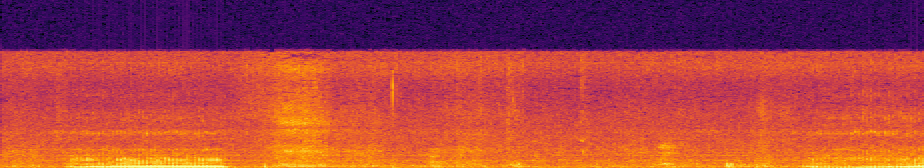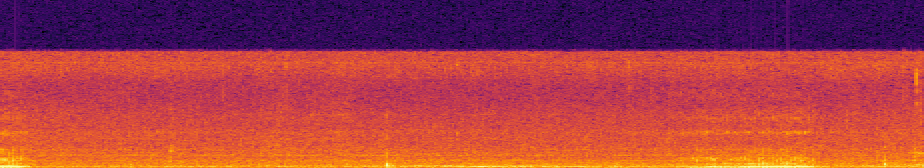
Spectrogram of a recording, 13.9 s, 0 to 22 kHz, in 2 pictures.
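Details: Snoring during sleep: loud, low rumbling snores on slow breaths, three in about 14 seconds, separated by quiet exhalations.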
